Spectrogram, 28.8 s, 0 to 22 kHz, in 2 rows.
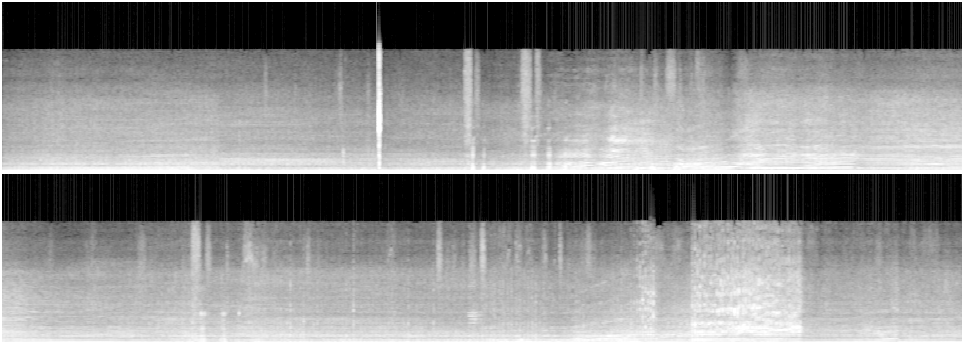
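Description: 2005 Honda CBR600RR inline-four with a Yoshimura exhaust and removed catalyst, heard from the rider's seat. It runs at steady revs, then rises in pitch under acceleration about ten seconds in. The revs fall slowly for several seconds as the throttle is closed, and two shorter rises and falls come near the end.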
